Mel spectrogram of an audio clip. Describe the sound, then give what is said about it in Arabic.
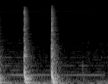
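Two sharp knocks on an apartment door, evenly spaced and fairly loud against a quiet background, with nothing following. “سمعت الباب بيخبط.”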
